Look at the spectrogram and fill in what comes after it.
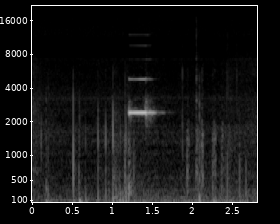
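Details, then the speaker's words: An IV infusion pump alarm in a hospital room, less than 24 hours after large bowel removal for bowel cancer. A single high electronic beep over quiet room noise; the patient may have dislodged the line in her arm. "That beeping is really loud. I'm not sure, because they said it should stop. It should beep when the thing's full. When it's empty."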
